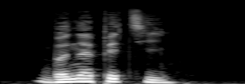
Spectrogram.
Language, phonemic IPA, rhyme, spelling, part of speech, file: French, /bɔ.n‿a.pe.ti/, -i, bon appétit, phrase, Fr-bon appétit.wav
- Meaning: bon appétit, enjoy your meal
